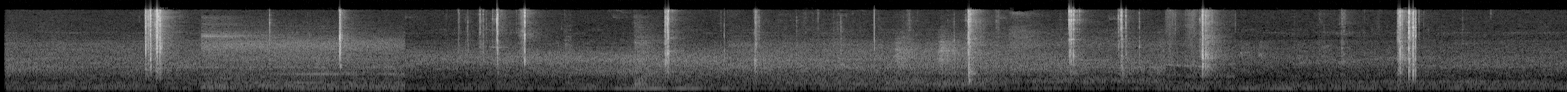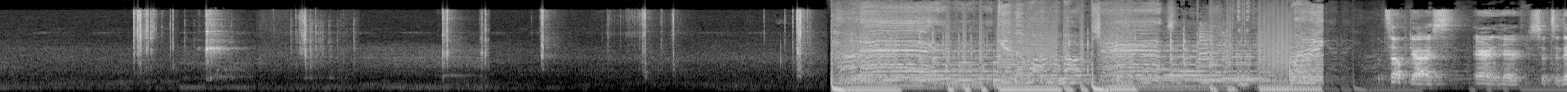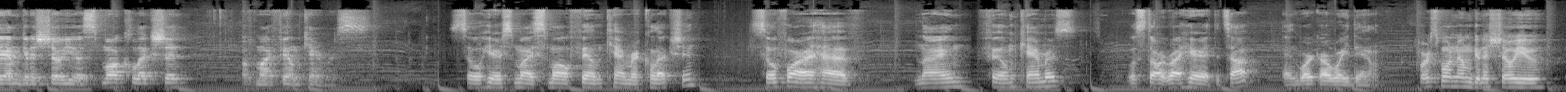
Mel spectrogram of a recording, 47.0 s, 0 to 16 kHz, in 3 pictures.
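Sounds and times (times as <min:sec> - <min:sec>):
camera shutter clicks: 0:01.4 - 0:01.8.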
